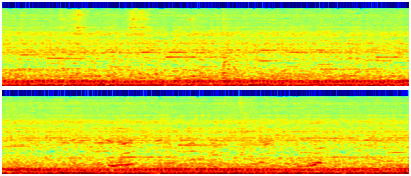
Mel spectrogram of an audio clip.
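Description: A crowd of men and women chatters steadily outdoors.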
